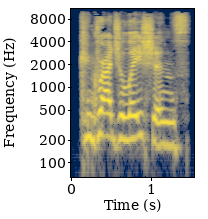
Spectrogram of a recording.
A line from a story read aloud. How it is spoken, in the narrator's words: grunted around the smashed half of his jaw, with a mocking pride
